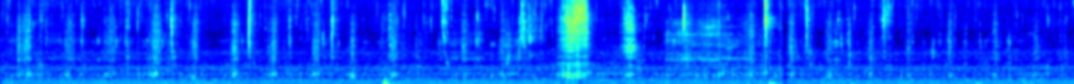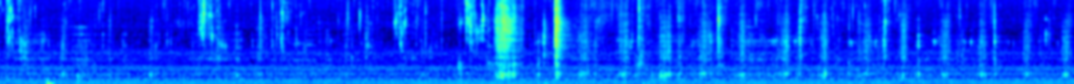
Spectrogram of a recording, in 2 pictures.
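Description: A person chewing crunchy Peeps cereal with its marshmallows, in short bursts of crunching between pauses, over a steady low hum. A few sharp low thumps come through, the loudest about five seconds in.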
